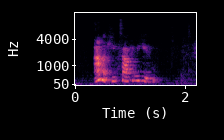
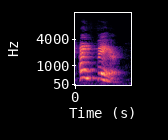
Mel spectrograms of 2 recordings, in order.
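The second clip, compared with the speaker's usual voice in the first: high and loud, ain't fair flung out; bitter outcry; 5 semitones higher, 7 dB louder than usual. Acted. Widow protests the killer walking over her husband's grave, loud and bitter. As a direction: spit out the unfairness.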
